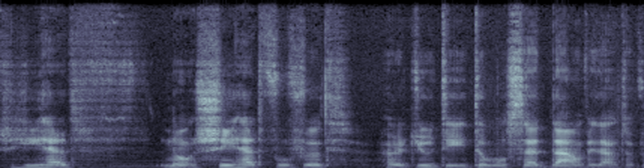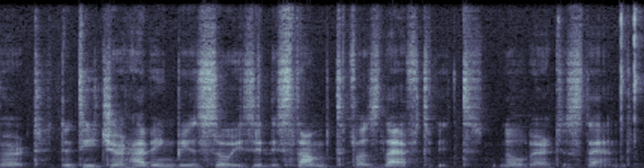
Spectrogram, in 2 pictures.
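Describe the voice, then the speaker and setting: A man with a fairly low voice reads a visual novel aloud for a let's play. He drops in informal, wry and sometimes sweary asides. Faint music plays behind him. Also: lively intonation, normal speed, poor audio. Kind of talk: reading visual novel narration aloud with casual commentary.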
